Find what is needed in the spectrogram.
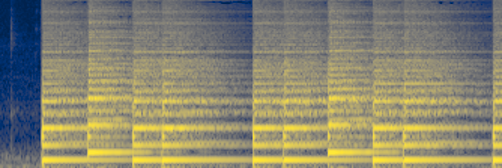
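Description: Electronic drum groove from an Ableton Live drum rack (the Granular Stretch kit) playing a rhythm recorded as MIDI from Reaktor's Newscool sequencer. It comes in about a third of a second in as an uneven, repeating pattern of glitchy, pitched percussion hits, each ringing briefly and fading: a basic groove.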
